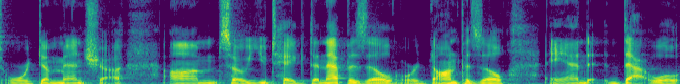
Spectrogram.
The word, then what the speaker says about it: donepezil: Donepezil, I initially for the longest time pronounced it donepezil, and by the longest time I literally mean like an hour ago before I looked up the pronunciation when recording this video.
